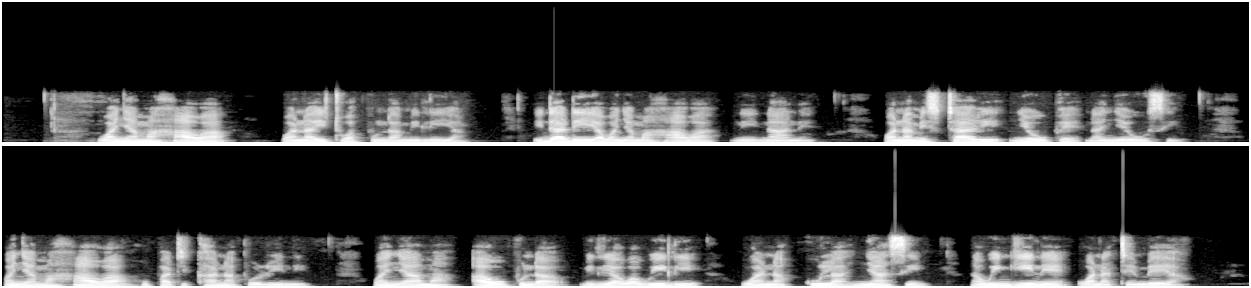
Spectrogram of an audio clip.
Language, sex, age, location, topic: Swahili, female, 25-35, Nairobi, government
